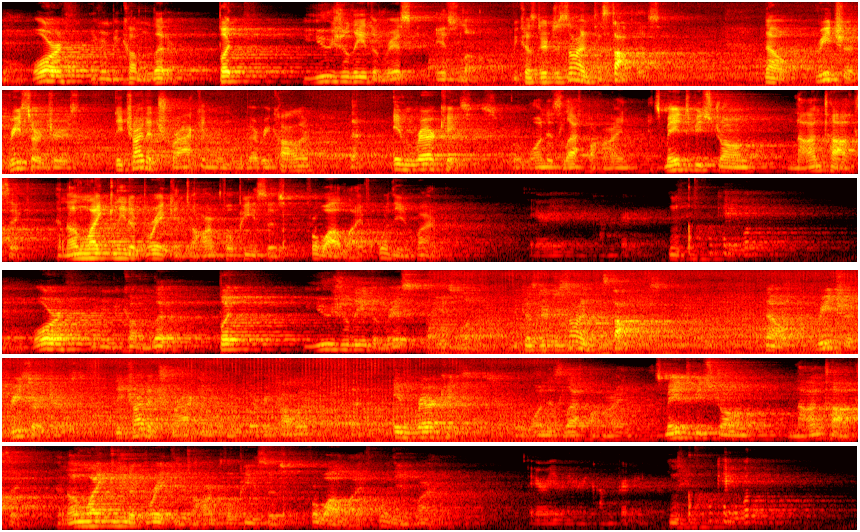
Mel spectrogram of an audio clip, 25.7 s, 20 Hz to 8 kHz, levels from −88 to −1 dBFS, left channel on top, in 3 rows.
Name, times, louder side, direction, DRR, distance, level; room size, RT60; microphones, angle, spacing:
voice 1, 0.0-1.8 2.2-2.6 3.0-4.8 5.2-6.6 7.2-9.3 9.7-12.2 12.5-16.0 16.4-17.3 17.7-21.5 23.8-24.1, left 4 dB, 85° left, 6 dB, 0.7 m, -29 dB
sound 1, 4.2-14.2, right 4 dB, 85° right, 0.5 m, -39 dB
voice 2, 22.4-23.5 23.8-24.6, right 3 dB, 45° right, -1 dB, 1.0 m, -47 dB
10.0 x 5.8 x 5.7 m, 2.6 s
head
